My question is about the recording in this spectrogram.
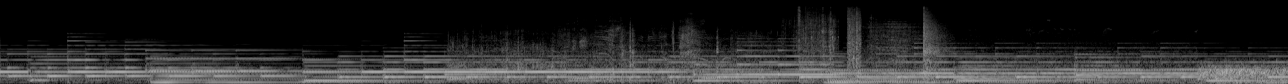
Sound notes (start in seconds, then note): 4.4 skateboarding sounds; 8.5 balloon Pop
